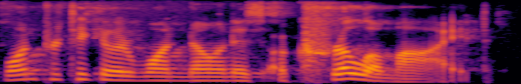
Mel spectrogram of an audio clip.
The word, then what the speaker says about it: acrylamide: And in vegetables, there's one particular one known as acrylamide. Some people pronounce it acrylamides with an S. It's not correct.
